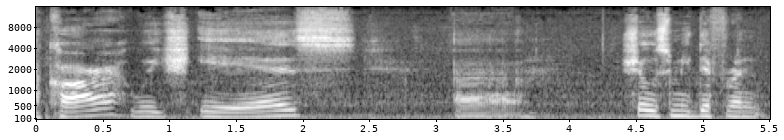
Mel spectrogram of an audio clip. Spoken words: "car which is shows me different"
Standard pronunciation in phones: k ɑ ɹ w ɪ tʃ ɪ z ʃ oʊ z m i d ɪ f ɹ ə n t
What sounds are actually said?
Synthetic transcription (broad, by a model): k ɑ ɹ w ɪ tʃ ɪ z ʃ oʊ z m i d ɪ f ɹ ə n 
